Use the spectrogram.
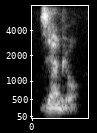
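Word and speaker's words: Xamul: Uh that is spelled X A M U L Samuel.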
